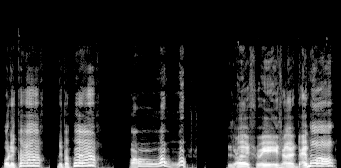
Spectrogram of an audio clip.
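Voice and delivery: very high, slow, loud squawking; excited raven. A narrator's reading. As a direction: screech and cackle like a wild raven. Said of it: "frappé d'une idée subite et très excité".

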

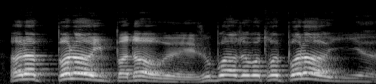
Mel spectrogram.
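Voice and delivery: loud, high-pitched, exuberant toast; rousing toast. A narrator's reading. Mitya drinks to Poland, loudly toasting. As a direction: proclaim it to the whole company.

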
